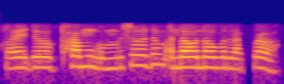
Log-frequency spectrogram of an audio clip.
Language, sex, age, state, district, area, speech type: Manipuri, female, 18-30, Manipur, Senapati, urban, conversation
